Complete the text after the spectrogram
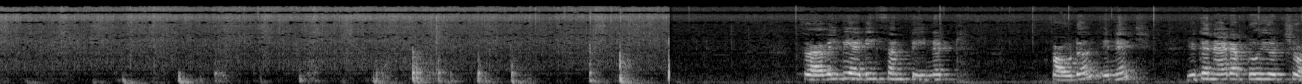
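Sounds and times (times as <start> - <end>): wooden spoon scraping and tapping pan: 0.0 - 6.5
onion sizzling in oil: 0.0 - 13.0.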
